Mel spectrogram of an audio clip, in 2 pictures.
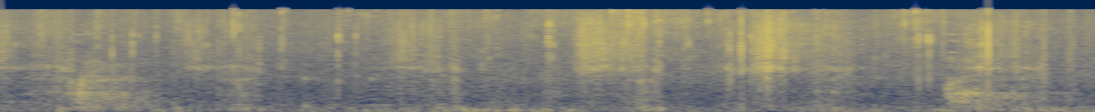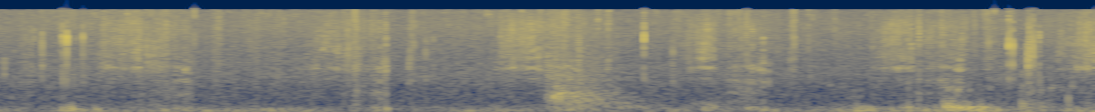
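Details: A buffalo lying at rest at noon in a farmer's field chews its cud with soft, irregular crunching and grinding sounds and quiet outdoor rustling.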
